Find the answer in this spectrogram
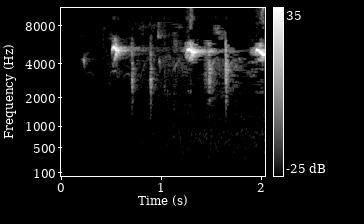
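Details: Female Daurian redstart keeping a territory in a Kobe forest botanical garden, Japan, in early February: three thin, high, drawn-out whistles separated by short ticking clicks, against quiet low hiss.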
